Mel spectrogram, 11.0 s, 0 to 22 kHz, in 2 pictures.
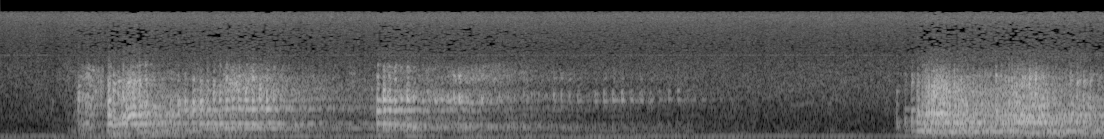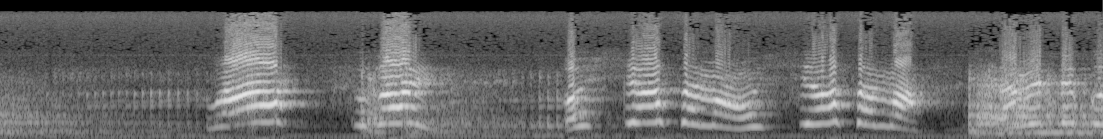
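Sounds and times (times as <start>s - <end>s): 
low steady hum: 0.0s - 11.0s
lion roaring: 0.4s - 3.6s, 4.5s - 8.6s, 10.4s - 11.0s
speech: 10.0s - 11.0s.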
